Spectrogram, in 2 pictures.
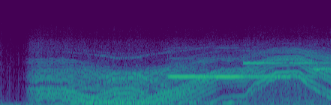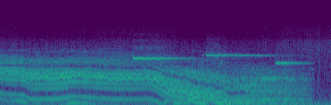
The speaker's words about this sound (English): Image interference from a facsimile transmission.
